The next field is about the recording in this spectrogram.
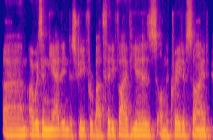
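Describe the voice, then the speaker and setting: A man's voice: mid-range voice, little pitch movement, a little fast, dark tone. A middle-aged man with a South African accent, introducing himself as a guest on an online panel. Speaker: photographer guest. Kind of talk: self-introduction in a panel talk.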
